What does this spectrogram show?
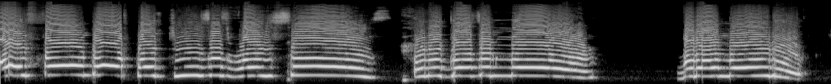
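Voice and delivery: high, slow, loud proclamation yelled from above.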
